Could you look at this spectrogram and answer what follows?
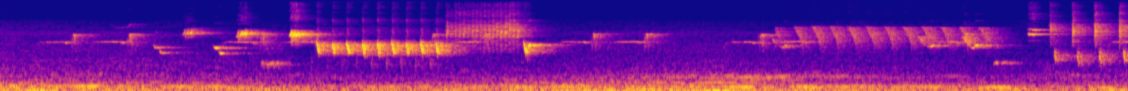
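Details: A thrush nightingale (Luscinia luscinia) sings a varied, loud song of sharp whistles, rapid rattling clicks and trilled phrases, changing every second or two, over a faint low background hum.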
